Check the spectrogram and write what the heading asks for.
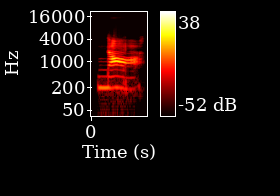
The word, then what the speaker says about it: gnaw: week is GN, and the G is silent, so it just says N. So we have N. AW says aw, like our straw card. The word together is gnaw.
